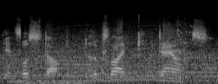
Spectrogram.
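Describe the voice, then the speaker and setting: A man's voice: a little high, steady tone, measured pace. A man giving terse, clipped pit radio calls as a race crew chief. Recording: loud engine noise behind.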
